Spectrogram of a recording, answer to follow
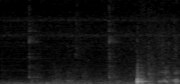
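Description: A few faint, short ticks, with one louder knock about three quarters of the way through.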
